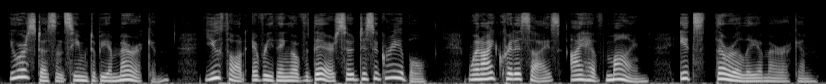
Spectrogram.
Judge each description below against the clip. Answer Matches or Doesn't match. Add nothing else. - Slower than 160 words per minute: Matches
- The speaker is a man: Doesn't match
